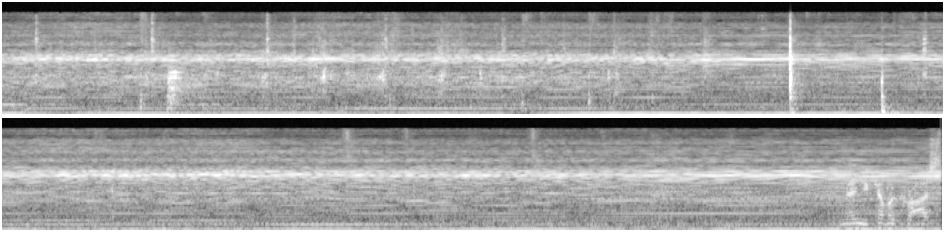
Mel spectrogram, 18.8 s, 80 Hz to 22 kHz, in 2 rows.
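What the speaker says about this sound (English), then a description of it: "transfer over to the Ingersoll CM Systems Agile Variable Roll Straightening Machine" A roll straightening machine on a 6.4 litre diesel crankshaft production line runs under a steady mechanical hum and buzz, with occasional sharp clanks and knocks rising above the constant drone.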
